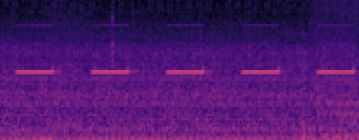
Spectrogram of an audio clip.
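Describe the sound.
A truck sounds its reversing alarm: five evenly spaced, high-pitched beeps, each about half a second long, over a low, steady engine rumble.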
